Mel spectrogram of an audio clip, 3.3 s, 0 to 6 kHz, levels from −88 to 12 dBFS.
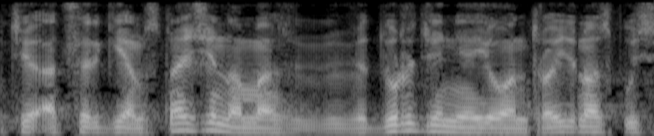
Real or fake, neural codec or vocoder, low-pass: real; none; 5.4 kHz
